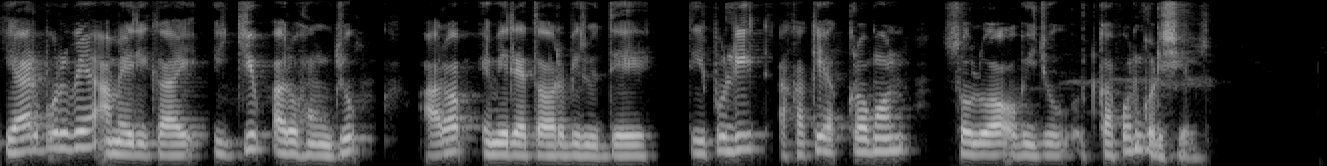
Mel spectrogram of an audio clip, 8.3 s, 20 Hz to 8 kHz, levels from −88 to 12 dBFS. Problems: background sounds at intervals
